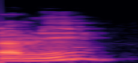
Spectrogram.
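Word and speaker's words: amie: So it's just ami with the I ending for men. But the pronunciation is the same. So ami and ami are pronounced exactly the same.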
